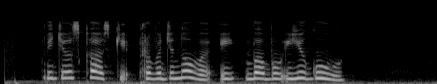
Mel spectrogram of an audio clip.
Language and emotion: Russian, neutral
